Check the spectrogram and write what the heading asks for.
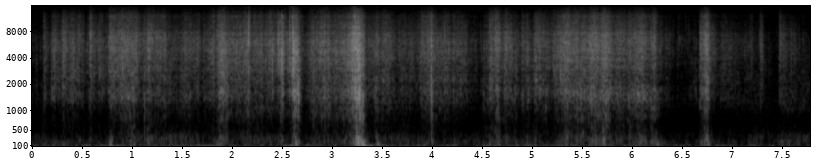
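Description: Plastic bubble wrap crinkling and rustling as it is unwrapped by hand, with many small crackles and a louder crackle about three seconds in.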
